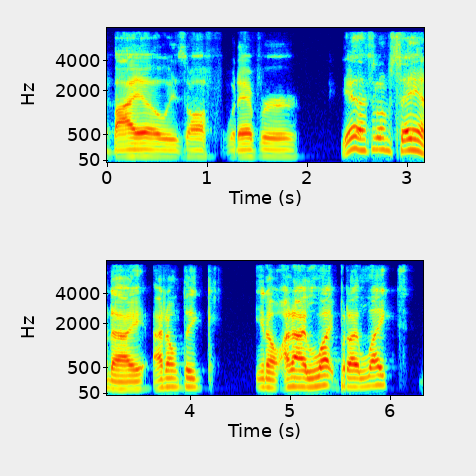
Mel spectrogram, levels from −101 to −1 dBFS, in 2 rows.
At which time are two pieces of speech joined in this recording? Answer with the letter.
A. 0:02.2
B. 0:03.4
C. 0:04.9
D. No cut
A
